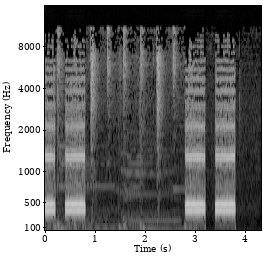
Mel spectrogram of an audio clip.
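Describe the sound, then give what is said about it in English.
A telephone rings in two loud double-burst rings separated by a quiet gap, the bright electronic tone repeating with no one picking up; the call is to a pizza delivery number and goes unanswered. “Dim Reaper's number that he sent it for Domus pizza delivery, but they did not answer”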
